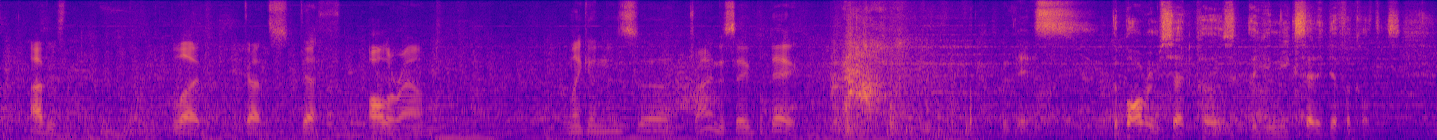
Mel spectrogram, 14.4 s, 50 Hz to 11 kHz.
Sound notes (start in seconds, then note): 8.2 yells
